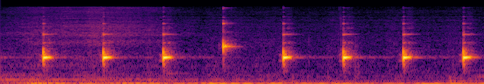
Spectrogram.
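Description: Electronic metronome click track ticking steadily at about three and a half beats a second, with one higher-pitched accented beep about a second in, while the drum kit is silent.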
